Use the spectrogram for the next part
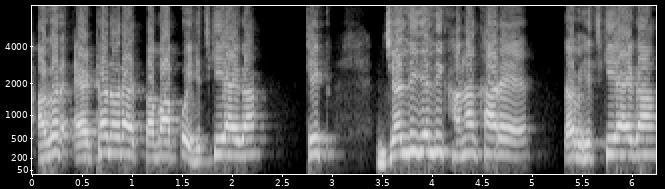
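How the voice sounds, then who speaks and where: A man's voice: very high voice, moderate pace. A male teacher explains a lesson over a diagram, asking questions and answering them himself with much repetition.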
